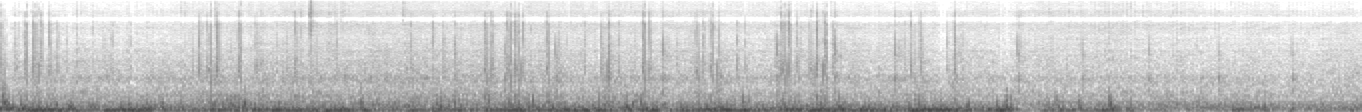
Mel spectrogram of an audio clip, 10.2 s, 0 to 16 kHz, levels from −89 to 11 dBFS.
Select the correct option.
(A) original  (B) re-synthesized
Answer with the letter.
B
